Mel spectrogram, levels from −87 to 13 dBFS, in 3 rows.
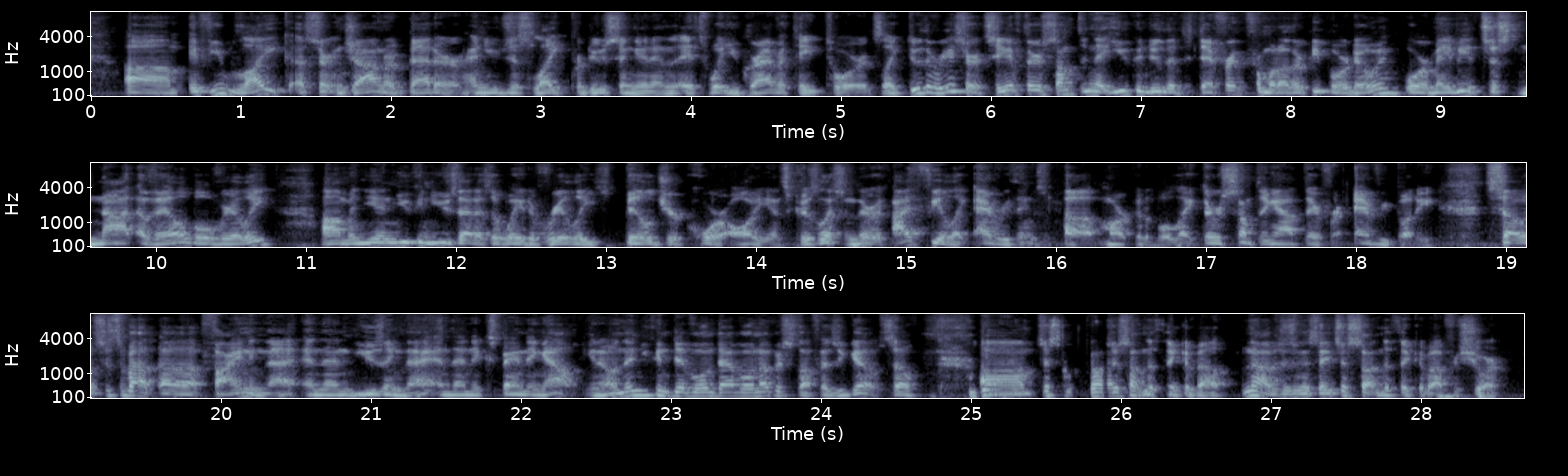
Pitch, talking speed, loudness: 120 Hz, 275 wpm, -26 LUFS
